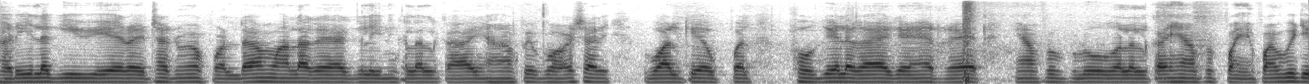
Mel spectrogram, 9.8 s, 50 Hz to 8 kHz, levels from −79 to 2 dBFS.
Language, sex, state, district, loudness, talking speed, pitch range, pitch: Hindi, male, Bihar, West Champaran, -17 LUFS, 220 wpm, 125-130 Hz, 130 Hz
